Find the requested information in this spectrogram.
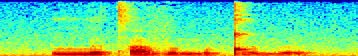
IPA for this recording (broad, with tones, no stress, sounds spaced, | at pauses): lː ə˦ tʰ a˦ v œ˨ ŋʷ i˦ ǃ œ˨ m ə˨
